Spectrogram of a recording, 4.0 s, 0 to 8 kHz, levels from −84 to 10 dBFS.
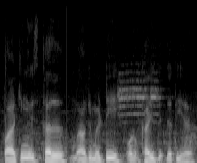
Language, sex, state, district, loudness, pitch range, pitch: Marwari, male, Rajasthan, Nagaur, -16 LUFS, 125-145 Hz, 135 Hz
